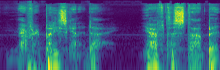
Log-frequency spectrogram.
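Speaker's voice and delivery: put-on hushed whisper in a small boy's voice. Describing what a voice keeps saying, whispering like a young boy. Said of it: "he's whispering for some reason".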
